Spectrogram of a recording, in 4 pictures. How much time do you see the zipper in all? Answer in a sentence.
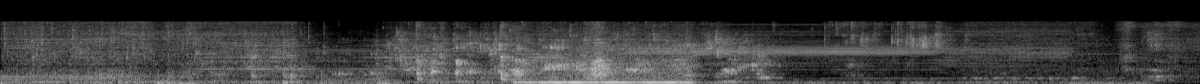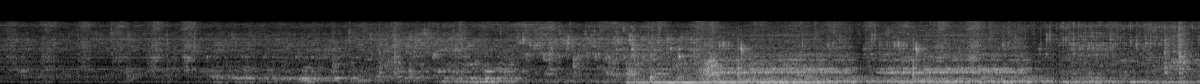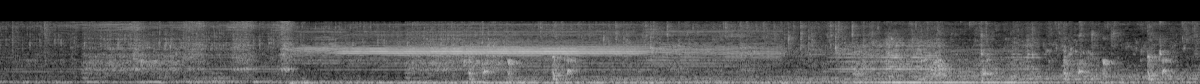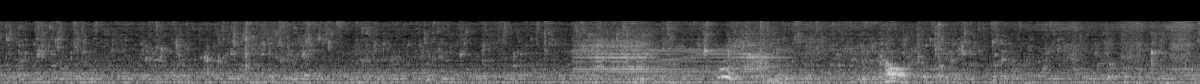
You can hear the zipper for 6 seconds altogether.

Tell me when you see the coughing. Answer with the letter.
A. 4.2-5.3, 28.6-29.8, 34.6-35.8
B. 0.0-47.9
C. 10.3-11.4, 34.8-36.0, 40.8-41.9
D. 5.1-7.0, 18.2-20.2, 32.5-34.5
A.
